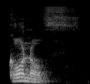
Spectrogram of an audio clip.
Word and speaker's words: Konov: If we butchered your name, apologies. From the interview with Nav, it seems like it's Konov.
